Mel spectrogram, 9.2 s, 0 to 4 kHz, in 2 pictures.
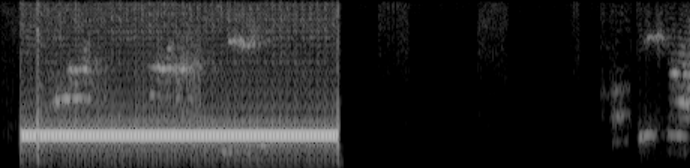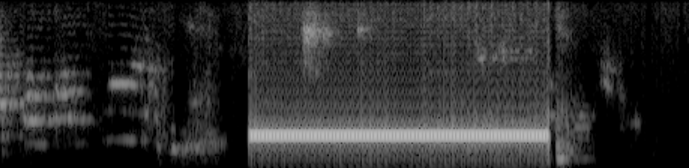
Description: Ringback tone (North America), 440 + 480 Hz.
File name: out- - - - - .49131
